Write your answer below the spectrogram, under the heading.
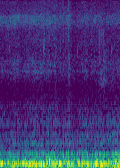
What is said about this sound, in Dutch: Nou, je hoort dus een auto, dat is de chase car, die rijdt er achteraan.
